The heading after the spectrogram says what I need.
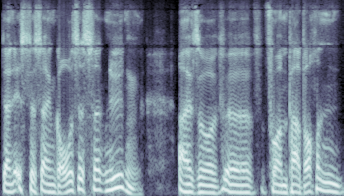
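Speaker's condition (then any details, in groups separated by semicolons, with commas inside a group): Parkinson's disease; milder course than severe cases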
